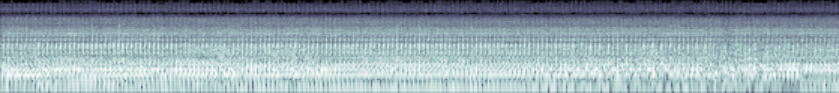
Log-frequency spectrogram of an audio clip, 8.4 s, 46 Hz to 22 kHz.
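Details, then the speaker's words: Swan X 165F Chinese single-cylinder diesel mounted on a shipping crate, running on straight used canola fryer oil: steady even thump about three beats a second with slight tempo wobble, running fine on the oil. "Unfortunately, this guy vibrates itself to pieces, and I got it mounted on a shipping crate, so it's vibrating around pretty good. But it seems to run on that."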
